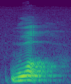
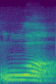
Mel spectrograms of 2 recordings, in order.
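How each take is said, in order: First: The vowel is said very short, as one glide. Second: The vowel is drawn out long, as two vowels. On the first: The speaker calls it right. "아주 짧게 워" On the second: The speaker calls it wrong. "길게 우어 이렇게 하는 게 아니라"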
